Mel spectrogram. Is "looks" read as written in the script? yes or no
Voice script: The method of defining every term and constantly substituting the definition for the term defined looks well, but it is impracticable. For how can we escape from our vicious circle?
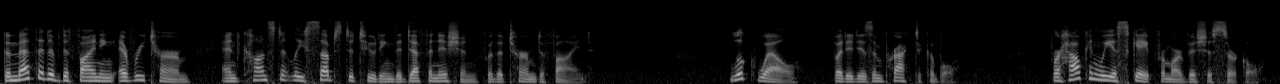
no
